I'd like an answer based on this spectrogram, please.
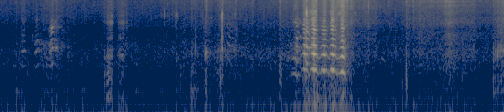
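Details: Pygmy goat kid, one day old, born the day before and kept with its mother and a twin: one short quavering bleat of about four rapid pulses, rising and falling slightly, over quiet faint background rustling.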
